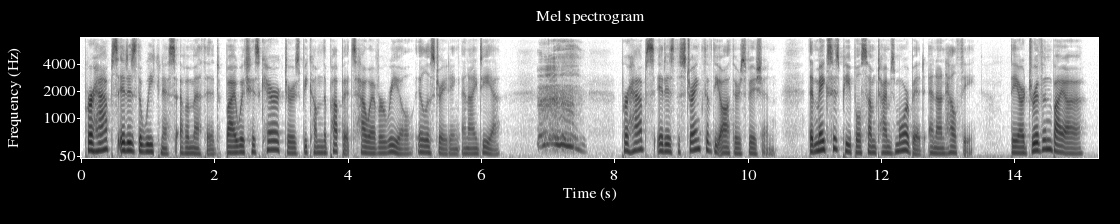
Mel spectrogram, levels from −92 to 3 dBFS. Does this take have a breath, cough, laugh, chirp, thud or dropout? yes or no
yes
